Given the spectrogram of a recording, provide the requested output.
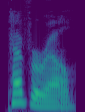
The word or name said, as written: peverell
